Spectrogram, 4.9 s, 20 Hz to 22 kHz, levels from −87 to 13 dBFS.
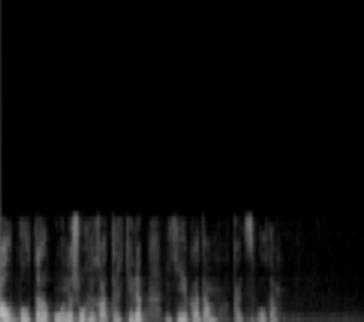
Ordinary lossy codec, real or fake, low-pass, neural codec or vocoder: none; real; 7.2 kHz; none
